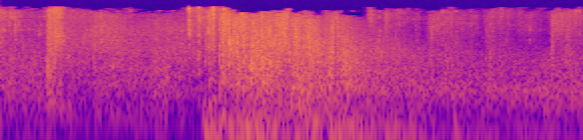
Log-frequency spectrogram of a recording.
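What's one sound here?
A loud explosion booms nearby.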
